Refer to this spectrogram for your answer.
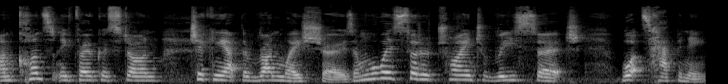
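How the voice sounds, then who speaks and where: A woman has an ordinary speaking voice at a medium pitch. She speaks at a moderate pace with lively intonation. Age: 60s. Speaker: hairdressing educator. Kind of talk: interview conversation. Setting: studio.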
